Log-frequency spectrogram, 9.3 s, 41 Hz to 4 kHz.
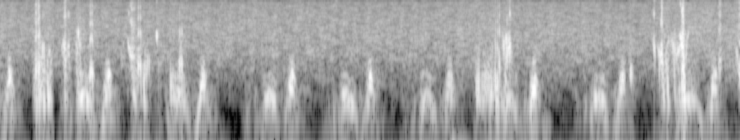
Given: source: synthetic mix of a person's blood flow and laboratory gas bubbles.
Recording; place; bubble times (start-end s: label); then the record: Doppler ultrasound of blood flow; precordium
0.40-0.67 s: bubbles
0.76-0.88 s: bubbles
0.94-1.19 s: bubbles
1.48-1.90 s: bubbles
1.93-1.99 s: bubbles
2.10-2.30 s: bubbles
5.91-6.42 s: bubbles
7.84-7.92 s: bubbles
8.13-8.61 s: bubbles
8.96-9.02 s: bubbles
9.18-9.26 s: bubbles
From the record:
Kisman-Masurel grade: 222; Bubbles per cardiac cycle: several, 3 to 8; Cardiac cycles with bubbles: 10 to 50%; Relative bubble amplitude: moderate (0.250 to 0.450); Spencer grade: 2 (many but less than half of the cardiac periods contain bubble signals, singularly or in groups); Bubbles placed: only in the low amplitude regions of the cardiac cycle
